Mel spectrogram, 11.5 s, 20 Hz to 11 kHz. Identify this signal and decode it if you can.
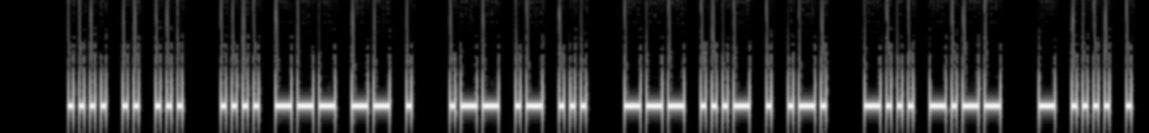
Morse code, heard as a keyed tone, about 22 wpm, 700 Hz. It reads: HIS HOME WAS OVER BY THE
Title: Sentences from Top 1500 Words 22wpm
